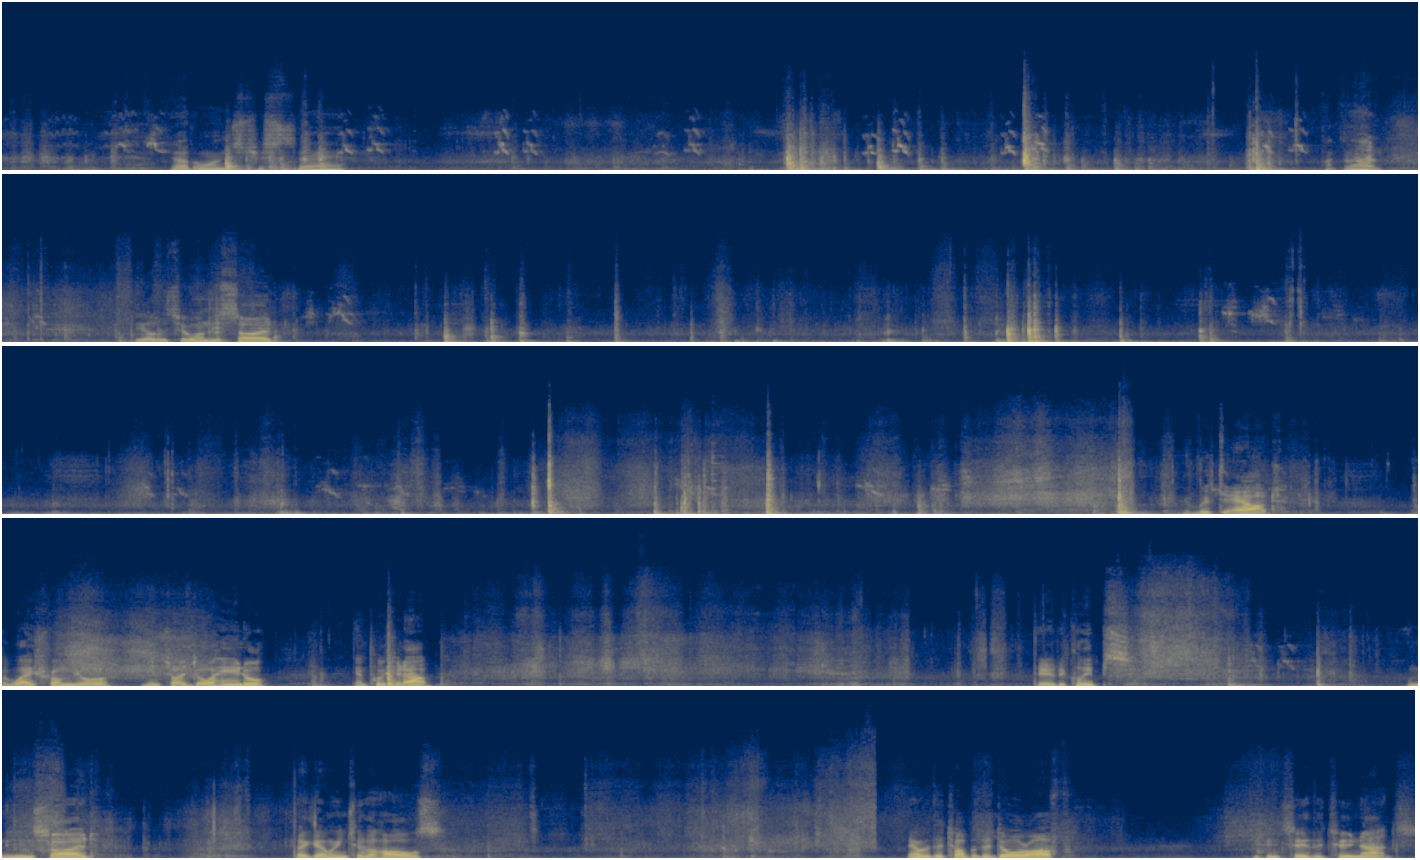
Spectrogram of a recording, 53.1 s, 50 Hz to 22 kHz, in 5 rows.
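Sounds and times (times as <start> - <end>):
faint birdsong: 0.0 - 14.1, 19.1 - 34.3, 35.2 - 46.6.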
